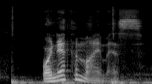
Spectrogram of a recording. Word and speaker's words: Ornithomimus: Ornithomimus, pronounced Ornith Omimus, whose name means bird mimic, was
